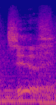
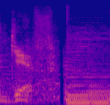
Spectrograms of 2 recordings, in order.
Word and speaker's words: GIF: It's pronounced Jif. You cannot outrun a zebra. Here's to good-natured civil debates. Also, it's GIF.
